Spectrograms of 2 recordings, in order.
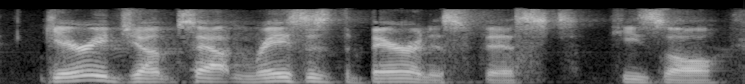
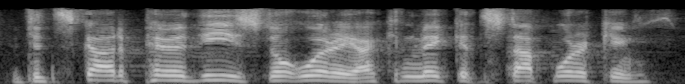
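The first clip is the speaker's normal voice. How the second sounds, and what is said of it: Put-on Mexican accent. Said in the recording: “That's my Mexican accent. ... I must be part Mexican because it sounds so natural.”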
